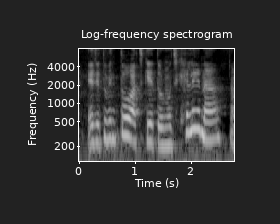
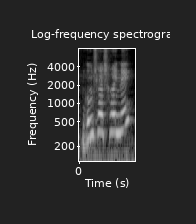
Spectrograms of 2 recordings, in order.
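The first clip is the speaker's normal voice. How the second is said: 1 cooing question; 8 semitones higher, 3 dB louder than usual. Real, not acted. Cooing at sleepy child.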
